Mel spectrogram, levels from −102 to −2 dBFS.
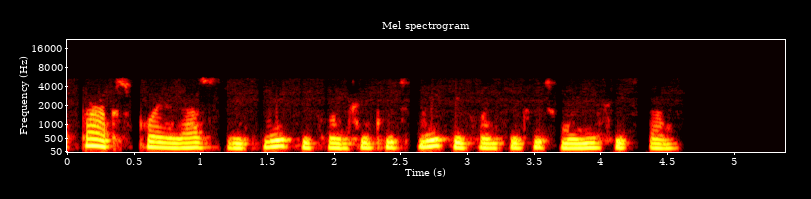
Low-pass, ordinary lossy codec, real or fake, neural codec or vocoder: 5.4 kHz; none; fake; vocoder, 24 kHz, 100 mel bands, Vocos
